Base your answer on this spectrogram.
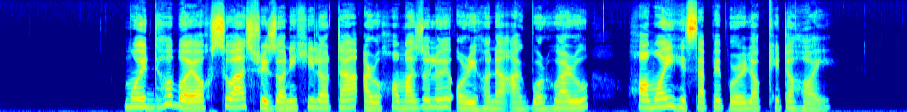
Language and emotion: Assamese, neutral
